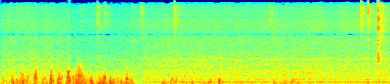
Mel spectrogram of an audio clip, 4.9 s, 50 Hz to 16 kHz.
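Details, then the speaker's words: 1980s Moss WF Series 132 cm polished-brass ceiling fan, made in Hong Kong (speeds est. 55/120/160 rpm), one of the quieter units: brief handling noise, then soft steady low hum, no wobble or buzz; runs smoothly, moving lots of air. "it blows an excellent amount of air that's why i don't i don't really need it to go so much faster than this it's already a lot of air movement"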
